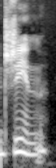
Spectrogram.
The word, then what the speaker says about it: Jin: Et puis il y a Jein ou Jean comme le prononce souvent le public français.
